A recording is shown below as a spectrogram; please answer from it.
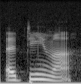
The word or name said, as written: edema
